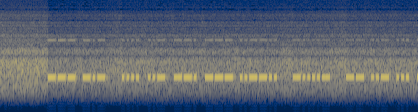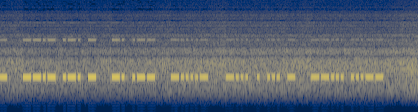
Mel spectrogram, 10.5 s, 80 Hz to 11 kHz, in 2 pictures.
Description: Morse code, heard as a keyed tone, hand-sent with a paddle, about 40 wpm, 1110 Hz, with radio static and a narrow filter. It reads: OK HUGO? - MUST QRT NW - BEST 73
